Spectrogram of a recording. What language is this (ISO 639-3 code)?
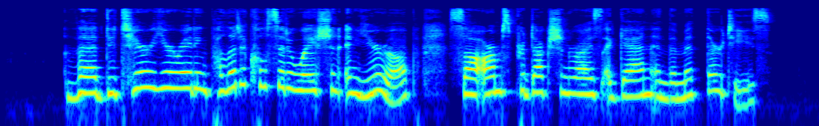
eng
